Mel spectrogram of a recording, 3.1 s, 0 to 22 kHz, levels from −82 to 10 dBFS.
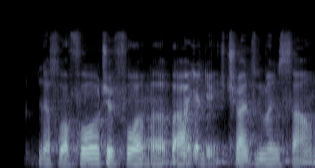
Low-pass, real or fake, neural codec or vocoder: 9.9 kHz; fake; autoencoder, 22.05 kHz, a latent of 192 numbers a frame, VITS, trained on one speaker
